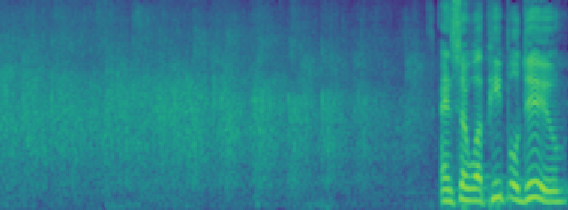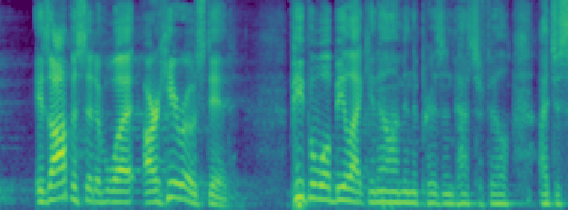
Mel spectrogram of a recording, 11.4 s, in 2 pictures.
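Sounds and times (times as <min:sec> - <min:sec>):
audience applause: 0:00.0 - 0:04.4
speech: 0:04.4 - 0:11.3.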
